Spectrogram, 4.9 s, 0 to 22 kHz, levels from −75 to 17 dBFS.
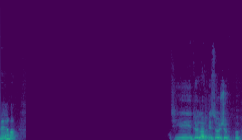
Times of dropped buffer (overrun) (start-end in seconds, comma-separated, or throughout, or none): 0.51, 3.41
